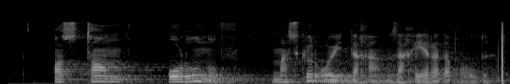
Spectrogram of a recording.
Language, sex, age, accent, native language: Uzbek, male, 18-24, Andijon, Uzbek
